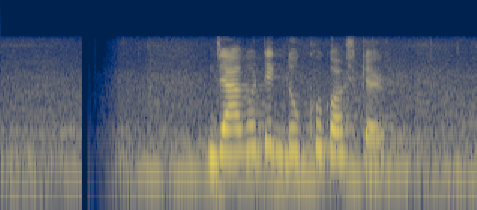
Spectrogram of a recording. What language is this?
Bangla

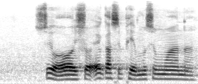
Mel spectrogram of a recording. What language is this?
Tsonga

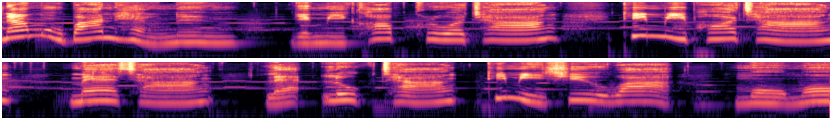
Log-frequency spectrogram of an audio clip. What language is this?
Thai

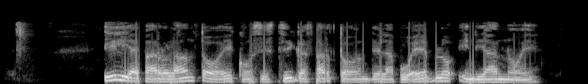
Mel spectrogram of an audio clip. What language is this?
Esperanto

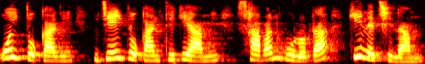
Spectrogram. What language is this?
Bangla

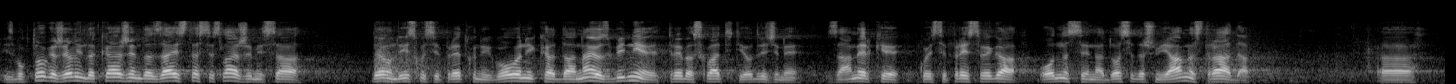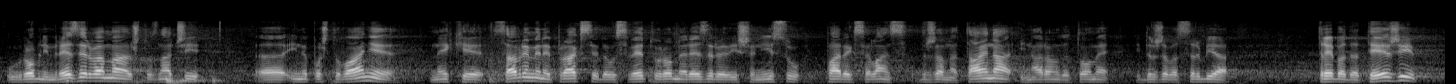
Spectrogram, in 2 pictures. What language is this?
Serbian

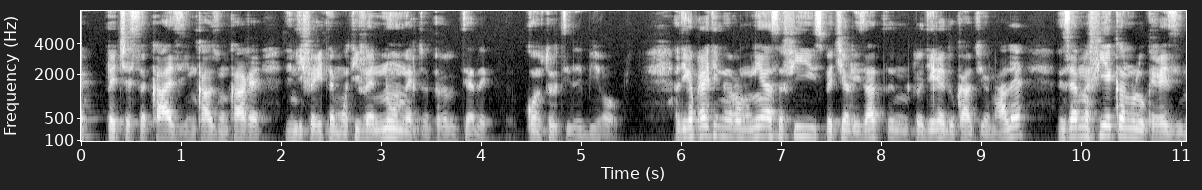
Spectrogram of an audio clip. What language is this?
Romanian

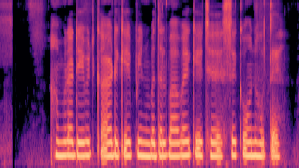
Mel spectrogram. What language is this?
Maithili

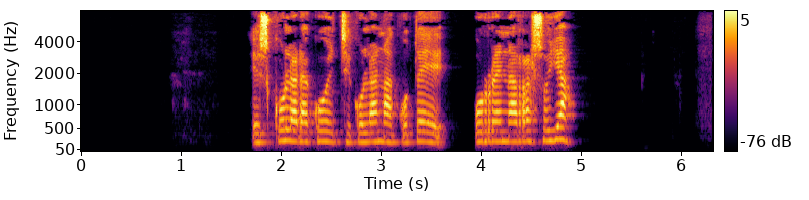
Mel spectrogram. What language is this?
Basque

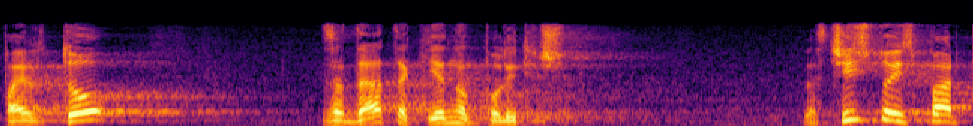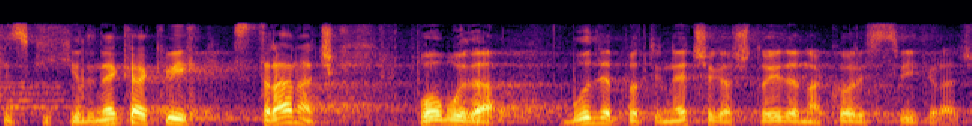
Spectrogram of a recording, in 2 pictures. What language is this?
Croatian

